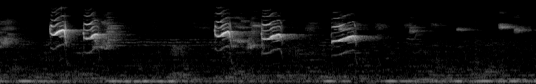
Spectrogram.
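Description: A young Sunda bush warbler sings bright, high whistled phrases of quick slurred notes, with a faint low hum behind.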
